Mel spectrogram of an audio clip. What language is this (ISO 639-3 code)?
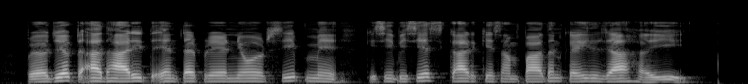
mag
